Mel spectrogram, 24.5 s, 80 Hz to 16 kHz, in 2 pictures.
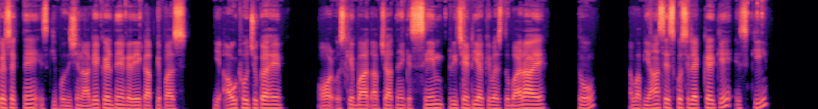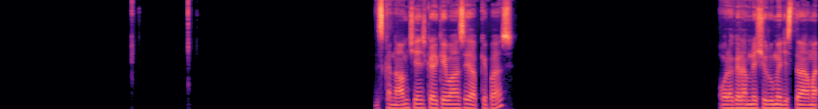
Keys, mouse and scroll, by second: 5.1 space, 6.3-7.0 click, 7.0 space, 9.7 space, 22.6 space.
